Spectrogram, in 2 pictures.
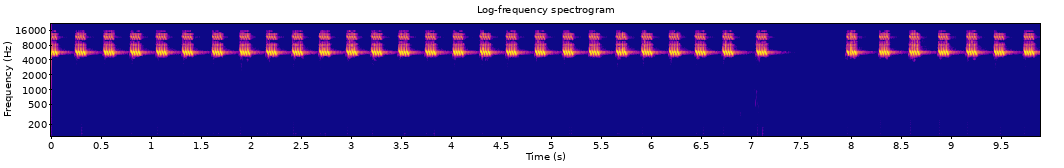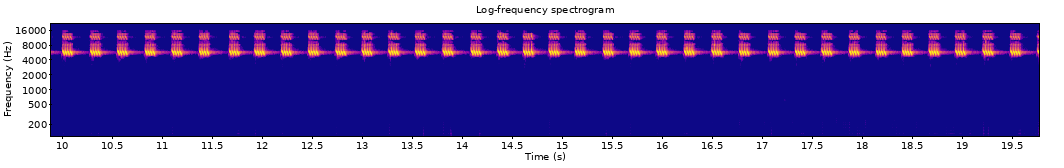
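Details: Cricket (dế mèn) calling in a steady run of high, pure chirps, close to four per second, with one short silence near the middle before the even pulses resume; no other sounds.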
